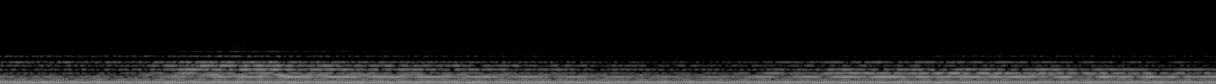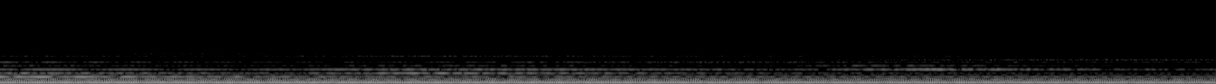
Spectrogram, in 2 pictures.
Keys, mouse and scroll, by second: 10.9-11.2 scroll up 2, 11.9 scroll up 1, 12.1 shift+middle click, 14.0 click.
